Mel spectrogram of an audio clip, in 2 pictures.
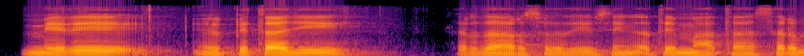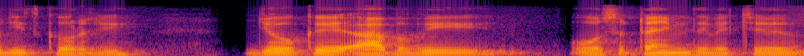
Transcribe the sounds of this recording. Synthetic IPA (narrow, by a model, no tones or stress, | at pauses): meːɾeːpɪt̪aːd͡ʒiː | səɾd̪aːɾsəkd̪eːʋsɪ̃ŋɡət̪eːmaːt̪aːsəɾbd͡ʒiːt̪koːɾd͡ʒiː | d͡ʒoːkɪaːpʋiː | ʊsʈaːimd̪eːʋɪt͡ʃ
